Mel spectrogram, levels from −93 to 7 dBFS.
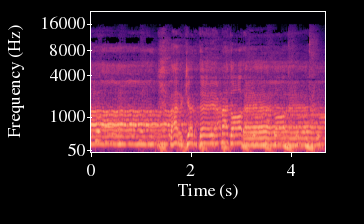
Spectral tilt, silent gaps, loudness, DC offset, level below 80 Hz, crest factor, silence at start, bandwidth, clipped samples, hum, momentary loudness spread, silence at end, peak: -6.5 dB/octave; none; -13 LUFS; under 0.1%; -38 dBFS; 12 dB; 0 s; 15 kHz; under 0.1%; none; 3 LU; 0 s; 0 dBFS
